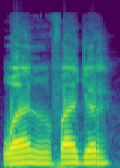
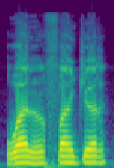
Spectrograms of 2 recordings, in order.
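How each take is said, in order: Both takes have the same delivery.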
